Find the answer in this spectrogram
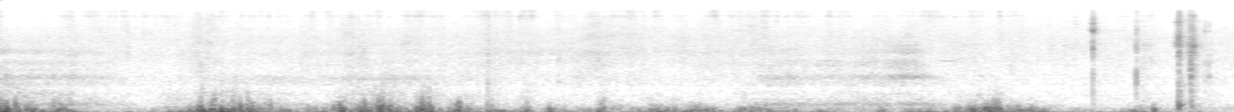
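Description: Irregular low rubbing and knocking of a leak-down tester's rubber hose being handled and twisted as its fitting is screwed into the engine's spark plug hole, with a couple of sharp clicks near the end.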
